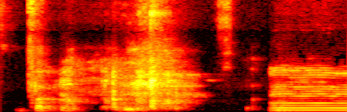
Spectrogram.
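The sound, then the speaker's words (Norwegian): A microphone stand that had slipped down is fastened back in place, with loud metallic clattering and clinking for about a second, then a short pause and a sustained, ringing metallic tone. “Um, Sorry bråket, folkens. Jeg må bare få festa det på plass.”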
